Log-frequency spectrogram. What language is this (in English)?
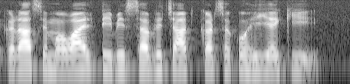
Magahi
